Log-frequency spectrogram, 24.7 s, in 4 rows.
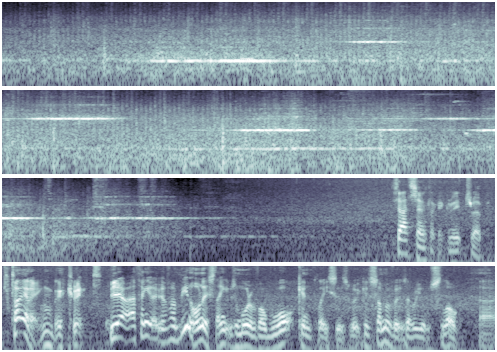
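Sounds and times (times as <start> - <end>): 
train wheel screaming: 0.0 - 15.7
train crossing viaduct: 0.0 - 24.6
speech: 17.3 - 24.6.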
